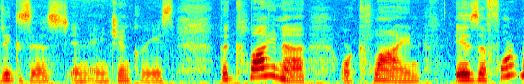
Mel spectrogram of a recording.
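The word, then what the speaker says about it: kline: of the kismos chair gives us the Klein I've also heard this pronounced Kina now what we see here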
